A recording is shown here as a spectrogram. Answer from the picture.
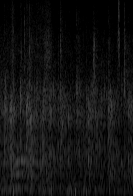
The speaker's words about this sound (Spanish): Denle un fuerte aplauso a Jesús, hermanos. Déselo fuerte al quien vive y reina para siempre.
